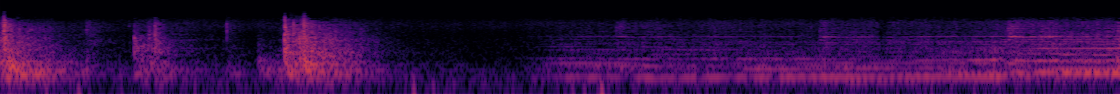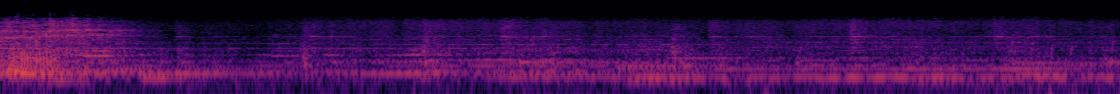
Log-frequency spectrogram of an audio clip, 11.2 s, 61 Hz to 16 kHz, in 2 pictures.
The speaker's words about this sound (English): And unhurriedly, he pushed the sliding slab into the compartment and closed the door marked 12. And turned the knob that held it shut.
